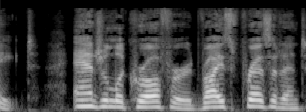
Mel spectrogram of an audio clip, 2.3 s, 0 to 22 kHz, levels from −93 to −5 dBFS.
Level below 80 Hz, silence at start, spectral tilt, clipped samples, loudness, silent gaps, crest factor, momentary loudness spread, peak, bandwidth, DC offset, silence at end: -68 dBFS; 0 s; -5 dB/octave; under 0.1%; -25 LUFS; none; 16 dB; 6 LU; -10 dBFS; 15.5 kHz; under 0.1%; 0 s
